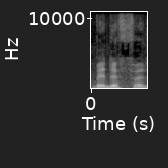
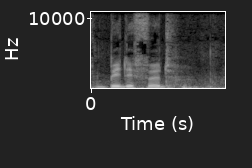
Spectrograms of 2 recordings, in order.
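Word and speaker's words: Bideford: there straight through Biddeford I think it's pronounced Biddeford actually I think I've been saying bad word to myself for the last few days but I'm pretty sure it's Biddeford it's someone correct me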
